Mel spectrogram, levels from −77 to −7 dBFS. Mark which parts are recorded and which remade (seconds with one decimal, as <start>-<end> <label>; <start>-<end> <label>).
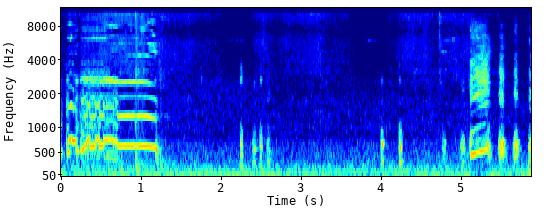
0.0-5.9 recorded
